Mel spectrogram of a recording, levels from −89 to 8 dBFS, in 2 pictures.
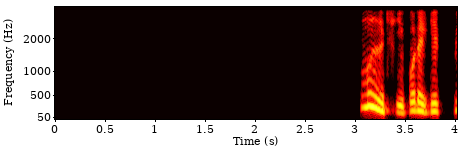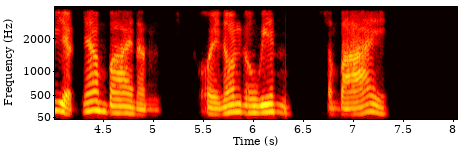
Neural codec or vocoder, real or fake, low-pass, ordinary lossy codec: codec, 16 kHz, 8 kbps, FreqCodec, smaller model; fake; 3.6 kHz; none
